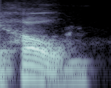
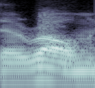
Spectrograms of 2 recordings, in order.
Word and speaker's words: Rome: of Rome in Italy, they'll say home, well, like casa, but it's not casa, it's Rome, not home.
